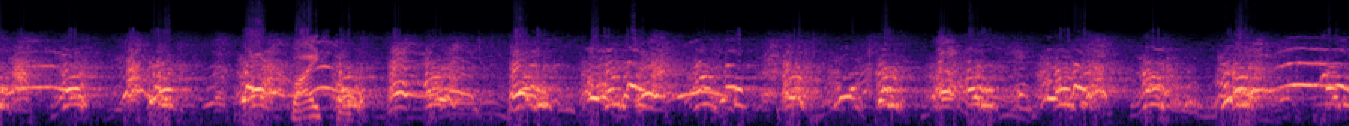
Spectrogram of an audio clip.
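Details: Several hunting dogs facing a wild boar give a frantic stream of barks and high yelps. The calls overlap almost nonstop, arched in pitch, with brief louder peaks.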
